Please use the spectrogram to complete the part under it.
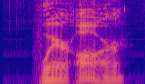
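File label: where are, male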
